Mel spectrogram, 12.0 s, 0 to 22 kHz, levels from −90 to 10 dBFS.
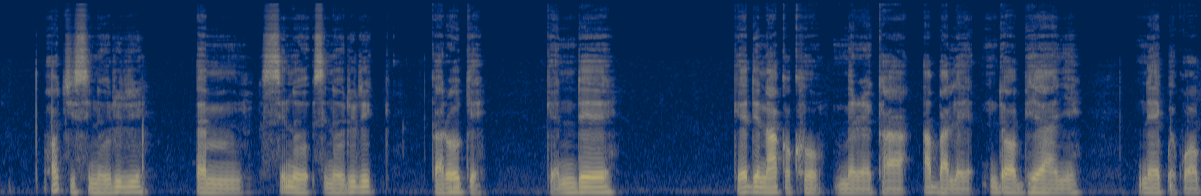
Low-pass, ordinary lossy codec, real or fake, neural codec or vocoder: none; none; fake; vocoder, 48 kHz, 128 mel bands, Vocos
